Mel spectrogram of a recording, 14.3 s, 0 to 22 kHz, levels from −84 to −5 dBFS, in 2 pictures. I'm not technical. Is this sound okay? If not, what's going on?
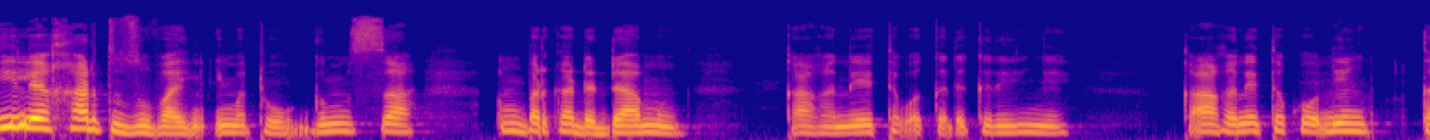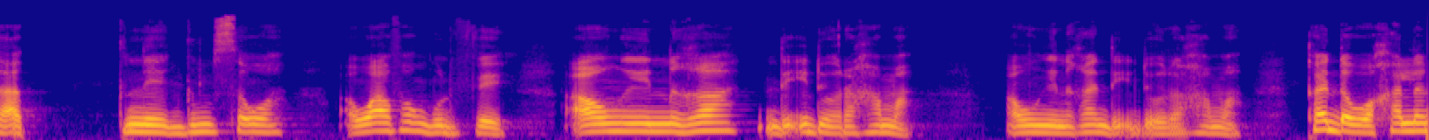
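No. The speech sounds dull and muffled for the whole clip, as if the top end has been shaved off. There is also a gurgling, grainy roughness clinging to it. The likely cause is MP2 compression squeezed too hard. This older format splits sound into many slices by pitch. When it runs short of space, it drops the highest slices and stores the rest crudely. That causes the dullness and the watery, bubbling texture.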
